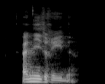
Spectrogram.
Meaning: anhydride
- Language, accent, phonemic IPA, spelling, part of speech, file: French, France, /a.ni.dʁid/, anhydride, noun, LL-Q150 (fra)-anhydride.wav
